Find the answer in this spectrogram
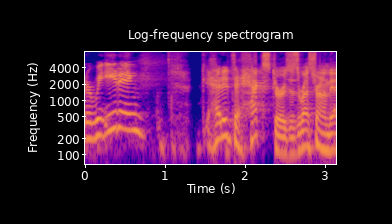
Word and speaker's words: Hoexters: Headed to Hexter's, is a restaurant on the Upper East Side we just discovered as we learn about our neighborhood. So Hexter's is spelled Hoexters.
